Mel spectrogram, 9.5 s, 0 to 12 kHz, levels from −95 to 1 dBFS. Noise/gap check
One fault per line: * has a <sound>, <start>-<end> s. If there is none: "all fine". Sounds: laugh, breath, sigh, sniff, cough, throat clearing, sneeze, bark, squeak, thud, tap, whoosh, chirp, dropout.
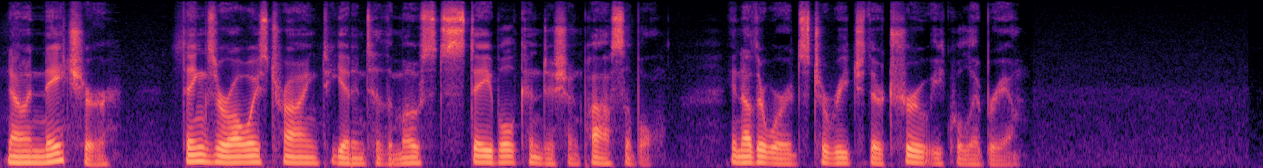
all fine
